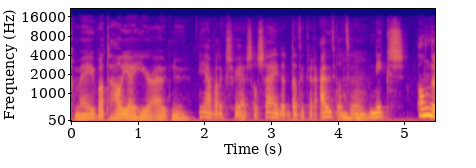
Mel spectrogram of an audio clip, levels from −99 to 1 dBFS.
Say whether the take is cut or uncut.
cut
